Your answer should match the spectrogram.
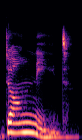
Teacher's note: a gente tirou o som do T e já junta então com o N do need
